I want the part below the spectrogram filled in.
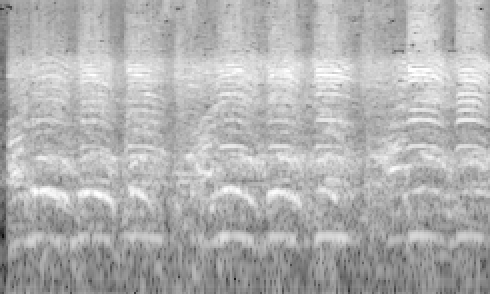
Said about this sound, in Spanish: Ale, le cantan los trabajadores del hotel en el que están concentrados.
